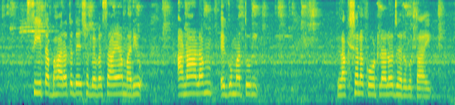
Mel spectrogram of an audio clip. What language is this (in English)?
Telugu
